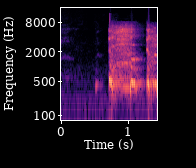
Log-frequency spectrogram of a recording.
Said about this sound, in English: Excuse me, I have this cough I just can't shake. I'm sorry.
